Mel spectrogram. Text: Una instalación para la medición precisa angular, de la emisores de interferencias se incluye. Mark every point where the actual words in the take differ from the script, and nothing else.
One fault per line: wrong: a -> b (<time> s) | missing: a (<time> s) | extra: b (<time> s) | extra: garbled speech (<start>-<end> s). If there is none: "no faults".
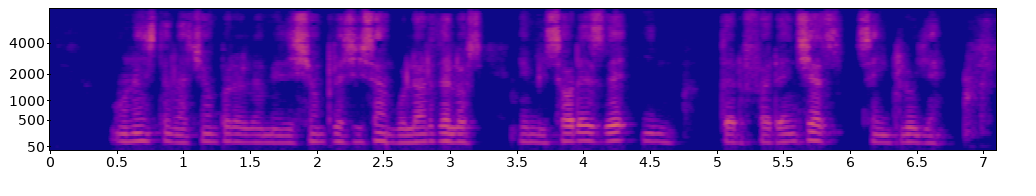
wrong: la -> los (3.0 s)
